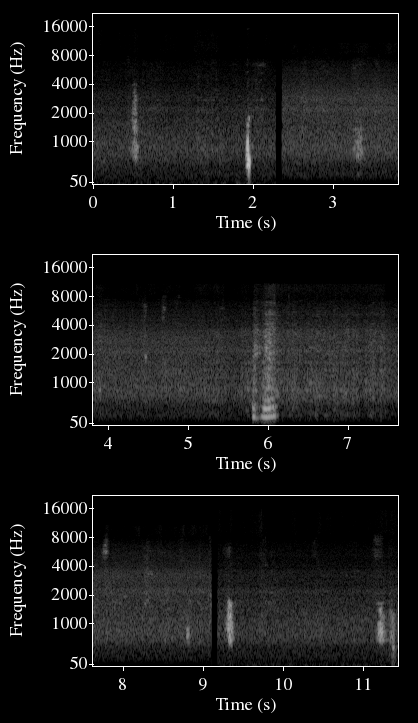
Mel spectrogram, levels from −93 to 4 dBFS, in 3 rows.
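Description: Input switched to a poorer device, likely, from 2.29 to 9.19 s in this speech clip. After an 80 ms silence the sound narrows, with nothing above 10.8 kHz, and a new noise floor appears roughly 50 dB down. The level stays about the same.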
